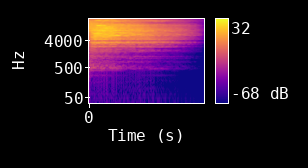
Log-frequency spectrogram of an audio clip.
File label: soft hit finish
